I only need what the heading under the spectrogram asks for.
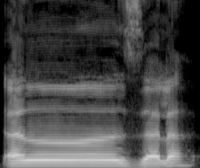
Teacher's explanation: یہاں نون ساکن ہے، نون ساکن کے بعد زا ہے۔ اب یہاں پر اخفا کیجیے گا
